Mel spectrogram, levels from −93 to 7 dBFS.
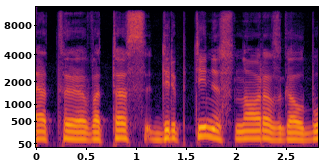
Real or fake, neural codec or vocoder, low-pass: fake; vocoder, 44.1 kHz, 128 mel bands, Pupu-Vocoder; 10.8 kHz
